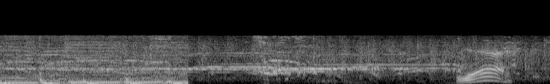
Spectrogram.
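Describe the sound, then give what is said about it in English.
A studio audience claps and cheers steadily for several seconds at the opening of the show The Perfect Zone, a thick wash of applause with a brief burst of music at the start and a rising whoop near the end. “Keep on clapping. That sounds good.”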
